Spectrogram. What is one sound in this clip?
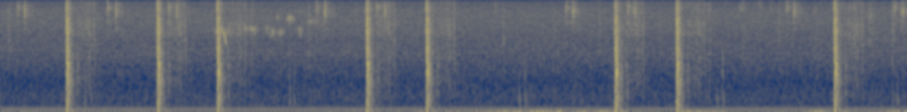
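A hammer strikes sheet metal roofing in sharp, ringing blows.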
